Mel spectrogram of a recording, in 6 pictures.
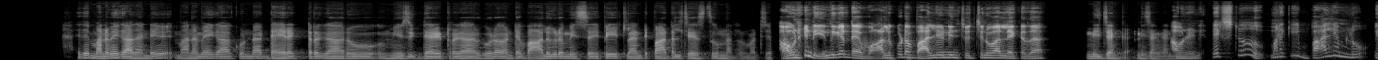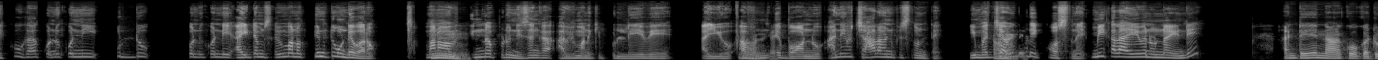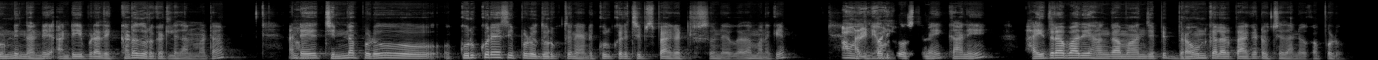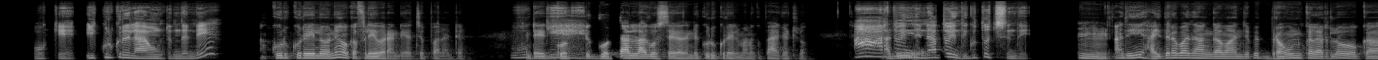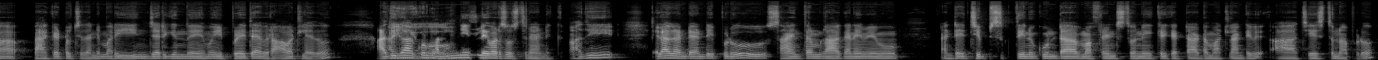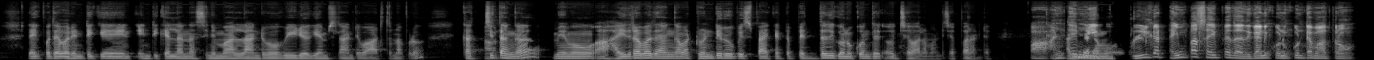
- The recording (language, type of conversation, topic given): Telugu, podcast, మీ బాల్యంలో మీకు అత్యంత సంతోషాన్ని ఇచ్చిన జ్ఞాపకం ఏది?
- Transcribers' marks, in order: in English: "డైరెక్టర్"; in English: "మ్యూజిక్ డైరెక్టర్"; in English: "మిస్"; chuckle; in English: "నెక్స్ట్"; in English: "ఫుడ్"; in English: "ఐటెమ్స్"; lip smack; other noise; other background noise; in English: "కుర్కురేస్"; in English: "కుర్కురే చిప్స్ ప్యాకెట్స్"; in English: "బ్రౌన్ కలర్ ప్యాకెట్"; in English: "ఫ్లేవర్"; in English: "ప్యాకెట్‌లో"; in English: "బ్రౌన్ కలర్‌లో"; in English: "ప్యాకెట్"; in English: "ఫ్లేవర్స్"; in English: "చిప్స్"; in English: "ఫ్రెండ్స్‌తొని"; in English: "వీడియో గేమ్స్"; in English: "ట్వంటీ రూపీస్ ప్యాకెట్"; in English: "ఫుల్‌గా టైమ్ పాస్"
